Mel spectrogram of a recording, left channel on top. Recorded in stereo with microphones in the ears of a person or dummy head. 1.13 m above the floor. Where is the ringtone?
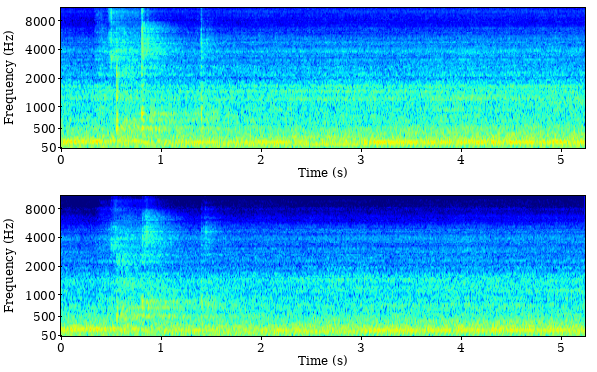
No ringtone in this recording.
